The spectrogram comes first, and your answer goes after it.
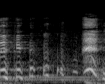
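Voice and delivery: high giggle; giggle, embarrassed; laugh. Real, not acted. Laughing at own story.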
